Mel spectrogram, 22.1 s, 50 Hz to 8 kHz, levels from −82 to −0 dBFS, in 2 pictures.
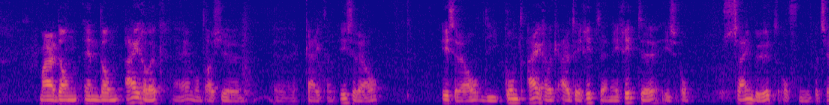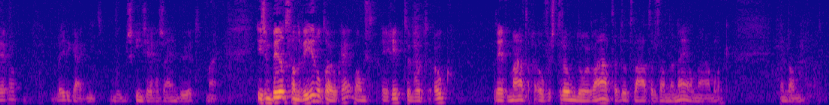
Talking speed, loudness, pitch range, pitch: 175 wpm, -36 LUFS, 90-110 Hz, 95 Hz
